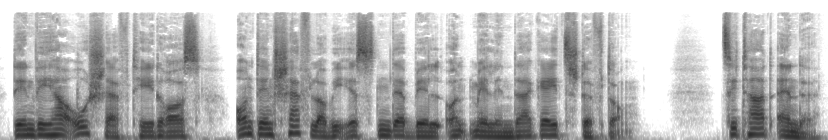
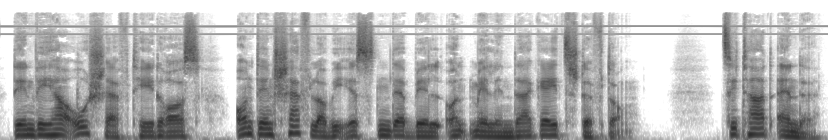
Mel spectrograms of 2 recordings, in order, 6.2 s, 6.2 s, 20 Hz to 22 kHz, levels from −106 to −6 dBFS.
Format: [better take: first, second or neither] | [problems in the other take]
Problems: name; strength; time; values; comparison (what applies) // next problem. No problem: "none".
first | high-pitched whine; faint; throughout; 11 kHz, 25 dB below the speech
